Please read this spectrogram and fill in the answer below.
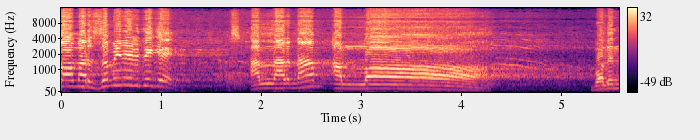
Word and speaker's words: আল্লাহ: জমিনের দিকে আল্লাহর নাম আল্লাহ বলেন তো আল্লাহ নয় কিন্তু আল্লাহ হচ্ছে অশুদ্ধ শুদ্ধ হচ্ছে আল্লাহ বলার সময় মুখটা গোল হয়ে যাবে বলেন তো সবাই উচ্চারণ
